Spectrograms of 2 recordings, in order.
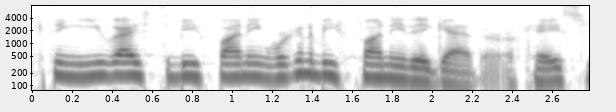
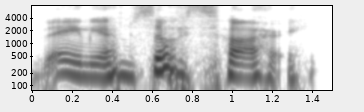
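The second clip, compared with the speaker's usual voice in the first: higher and louder, laughing through sorry; laughing apology; 4 semitones higher, 8 dB louder than usual. Real, not acted. To commenter Amy after his joke, laughing. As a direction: apologize while cracking up.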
